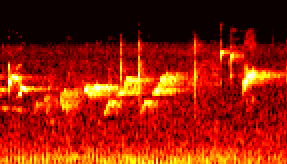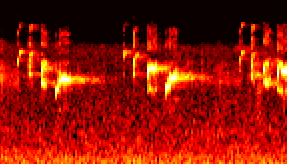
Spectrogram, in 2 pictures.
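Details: White-rumped shama song as a master for training other birds, with river sounds: sweet slurred whistles and sharp high ticks, phrases coming in bursts about a second apart.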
